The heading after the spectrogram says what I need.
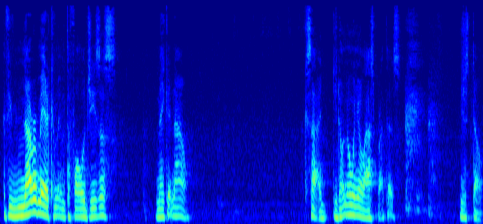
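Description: A man's voice: medium pitch, normal speed, long pauses, dark tone, husky. A man preaching a sermon to his congregation in a church, pleading and emphatic, driving points home with repeated phrases. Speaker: pastor.

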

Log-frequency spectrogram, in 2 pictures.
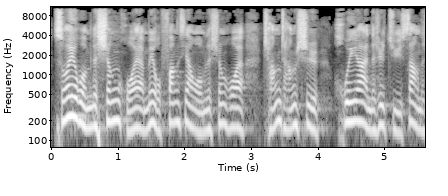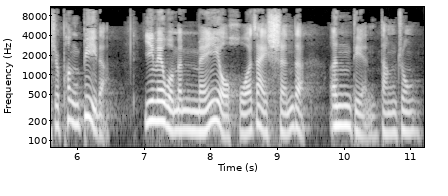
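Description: A man in his fifties, from China, delivers an earnest sermon in a voice a little higher than most men's. He slows right down and draws out the key phrases. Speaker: pastor.

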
